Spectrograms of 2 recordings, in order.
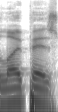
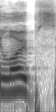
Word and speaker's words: Lopes: been um I've given you the uh the Lopez treatment all podcast Tony Lopes is the correct pronunciation all right well thanks very much Tony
